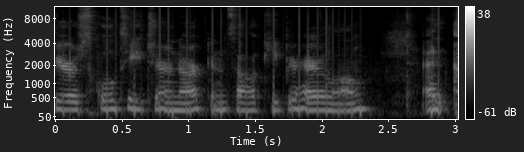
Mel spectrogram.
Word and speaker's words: Arkansas: Arkansas must be pronounced Arkansas.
